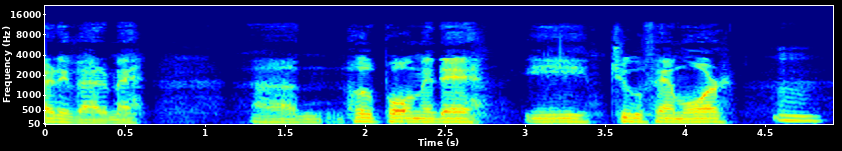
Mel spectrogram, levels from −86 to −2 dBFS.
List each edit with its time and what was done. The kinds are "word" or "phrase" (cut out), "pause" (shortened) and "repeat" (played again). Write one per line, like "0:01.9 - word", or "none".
0:03.5 - pause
